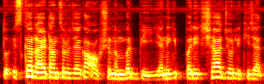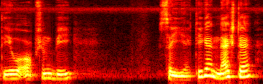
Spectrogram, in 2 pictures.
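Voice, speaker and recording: A man's voice: on the high side, fairly quick. A man with an Uttarakhand Hindi accent, teaching as he walks through exam quiz questions one by one. He calls the viewers friends and keeps checking in with them. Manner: addresses viewers as friends, repeats "theek hai".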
